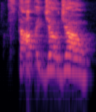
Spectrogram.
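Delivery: sudden loud scold; calling out sharply. Real, not acted. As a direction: break off and loudly tell them to quit it. Breaks off to scold JoJo.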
